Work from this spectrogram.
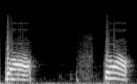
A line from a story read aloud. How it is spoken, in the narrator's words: cried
